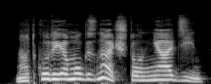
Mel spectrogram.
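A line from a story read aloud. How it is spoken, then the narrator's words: Angry exclamation. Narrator (Russian): воскликнул Джо, наливая злостью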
